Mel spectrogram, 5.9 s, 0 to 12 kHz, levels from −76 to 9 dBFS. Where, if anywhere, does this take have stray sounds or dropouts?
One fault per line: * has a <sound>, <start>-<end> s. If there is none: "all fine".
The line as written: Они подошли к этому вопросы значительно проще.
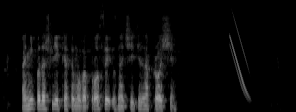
* has a chirp, 4.6-5.1 s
